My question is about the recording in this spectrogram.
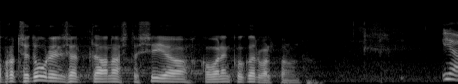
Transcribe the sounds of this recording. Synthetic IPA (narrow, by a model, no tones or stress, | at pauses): pro̞t̪se̞d̪̥uːɾilise̞lt̪ˑɑnːɑst̪ɑsːiːjɑkovɑle̞ŋkːˑokɤrvɑlt̪̚pɑnun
